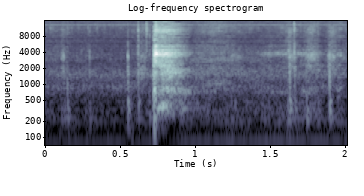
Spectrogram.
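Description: A single short cough about three quarters of a second in, with a few faint clicks around it.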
